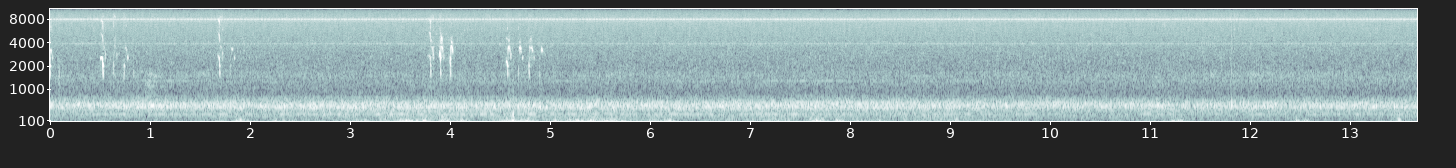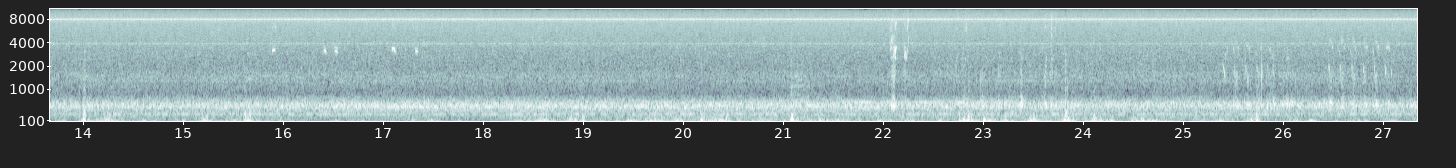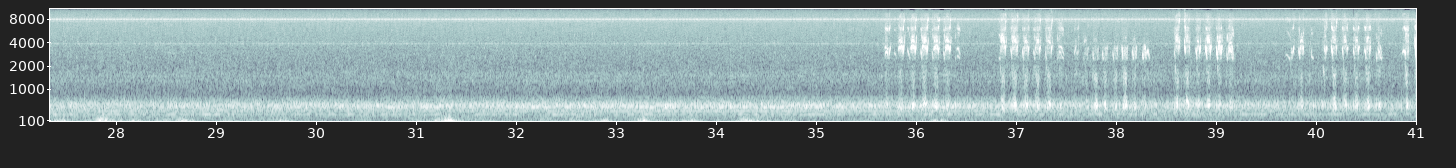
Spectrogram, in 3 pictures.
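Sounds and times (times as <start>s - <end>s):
steady low hum: 0.0s - 41.0s
low thumps and rumbles: 3.4s - 6.3s, 18.5s - 28.8s.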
